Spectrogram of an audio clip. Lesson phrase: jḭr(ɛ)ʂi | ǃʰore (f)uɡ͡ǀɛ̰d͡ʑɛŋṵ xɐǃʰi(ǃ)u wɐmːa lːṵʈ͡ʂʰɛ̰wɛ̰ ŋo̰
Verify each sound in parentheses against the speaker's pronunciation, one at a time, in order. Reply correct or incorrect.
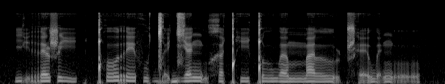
correct, correct, correct

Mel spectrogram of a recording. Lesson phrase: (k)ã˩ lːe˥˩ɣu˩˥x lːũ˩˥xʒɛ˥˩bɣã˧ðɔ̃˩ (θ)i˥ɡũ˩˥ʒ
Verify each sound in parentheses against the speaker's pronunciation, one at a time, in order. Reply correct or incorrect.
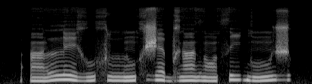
incorrect: ʔ, correct

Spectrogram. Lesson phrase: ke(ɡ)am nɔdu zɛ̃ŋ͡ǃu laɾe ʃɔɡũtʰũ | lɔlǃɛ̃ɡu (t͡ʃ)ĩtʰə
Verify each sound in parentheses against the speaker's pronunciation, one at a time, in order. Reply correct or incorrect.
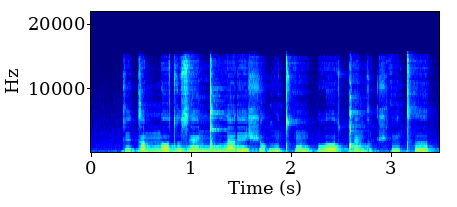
correct, incorrect: t͡ʃʰ

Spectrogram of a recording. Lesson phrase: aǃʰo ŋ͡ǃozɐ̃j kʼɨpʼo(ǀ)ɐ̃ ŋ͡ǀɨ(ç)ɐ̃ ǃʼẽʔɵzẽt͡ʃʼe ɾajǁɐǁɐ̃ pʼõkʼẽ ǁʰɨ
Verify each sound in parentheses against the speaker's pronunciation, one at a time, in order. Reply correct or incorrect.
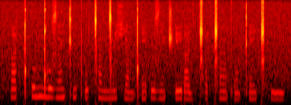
correct, correct

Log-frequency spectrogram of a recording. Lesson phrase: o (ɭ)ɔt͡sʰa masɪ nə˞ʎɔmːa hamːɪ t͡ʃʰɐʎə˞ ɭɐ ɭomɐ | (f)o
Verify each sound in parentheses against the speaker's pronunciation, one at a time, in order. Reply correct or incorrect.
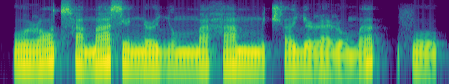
correct, correct

